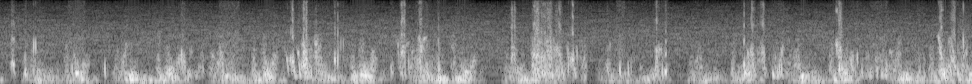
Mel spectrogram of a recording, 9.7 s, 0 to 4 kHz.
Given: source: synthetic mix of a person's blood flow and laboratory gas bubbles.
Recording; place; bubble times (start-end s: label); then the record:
Doppler ultrasound of blood flow; precordium
0.10-0.17 s: bubbles
0.22-0.40 s: bubbles
0.68-0.85 s: bubbles
1.02-1.10 s: bubbles
1.75-2.06 s: bubbles
2.19-2.41 s: bubbles
2.83-3.27 s: bubbles
3.31-3.47 s: bubbles
3.89-4.42 s: bubbles
5.08-5.19 s: bubbles
5.28-5.81 s: bubbles
6.06-6.12 s: bubbles
6.16-6.37 s: bubbles
6.54-6.71 s: bubbles
7.41-7.90 s: bubbles
8.33-8.89 s: bubbles
9.16-9.26 s: bubbles
9.36-9.73 s: bubbles
From the record:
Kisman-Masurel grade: 243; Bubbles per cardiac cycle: several, 3 to 8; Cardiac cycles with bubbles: 100%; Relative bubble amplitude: loud (0.450 to 0.775); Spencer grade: 3 (all of the cardiac periods contain showers or single bubble signals, but not dominating or overriding the cardiac motion signals); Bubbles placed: only in the low amplitude regions of the cardiac cycle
